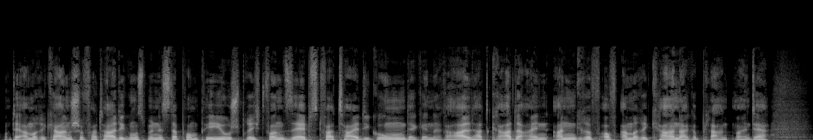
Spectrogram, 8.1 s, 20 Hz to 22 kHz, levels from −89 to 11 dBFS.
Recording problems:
none

